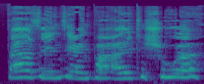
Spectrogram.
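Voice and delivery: high, eager little dwarf guide; courteous little dwarf. A narrator's reading. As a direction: play the tiny helpful dwarf showing off treasures. Dwarf shows the shoes.

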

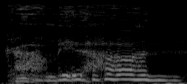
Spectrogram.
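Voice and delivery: slow, hushed, drawn-out sighing call; ghostly sigh. A narrator's reading. The cave sighing after the fleeing man, eerie and soft. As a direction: sigh it out like a spirit from below. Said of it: "seufzte es noch einmal aus der Höhle herauf".

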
